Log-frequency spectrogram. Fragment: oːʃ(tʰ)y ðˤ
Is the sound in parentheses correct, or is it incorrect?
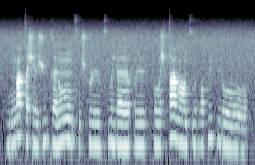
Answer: incorrect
